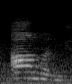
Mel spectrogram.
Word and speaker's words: almond: almond it's not almond here again L is silent L is silence so it will you will you will say this word correct pronunciation as almond I'm eating few almonds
